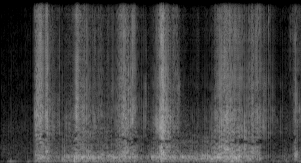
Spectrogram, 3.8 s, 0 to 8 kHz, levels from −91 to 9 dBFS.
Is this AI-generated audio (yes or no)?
yes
